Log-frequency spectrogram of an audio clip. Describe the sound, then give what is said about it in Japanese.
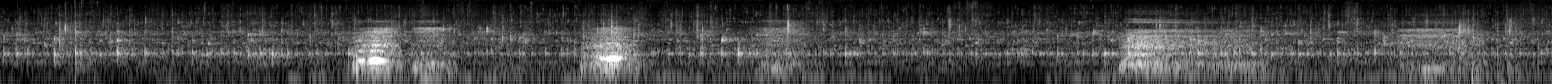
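Soft, wet squishing of fluffy, fine soap foam, handmade from lemongrass, being spread by hand evenly over a person's back and around the neck, gentle, with a few louder swishes and a longer smear near the end over a faint steady hiss. “それではご主人様のお背中をふわふわの泡で包み込ませていただきますね。”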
